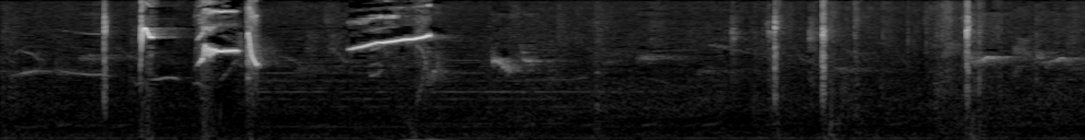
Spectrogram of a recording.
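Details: White-rumped shama in an agitated, fight-seeking mood giving sparse notes: sharp clicks, a pair of bright whistled notes and a longer rising whistle, followed by scattered faint ticks.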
